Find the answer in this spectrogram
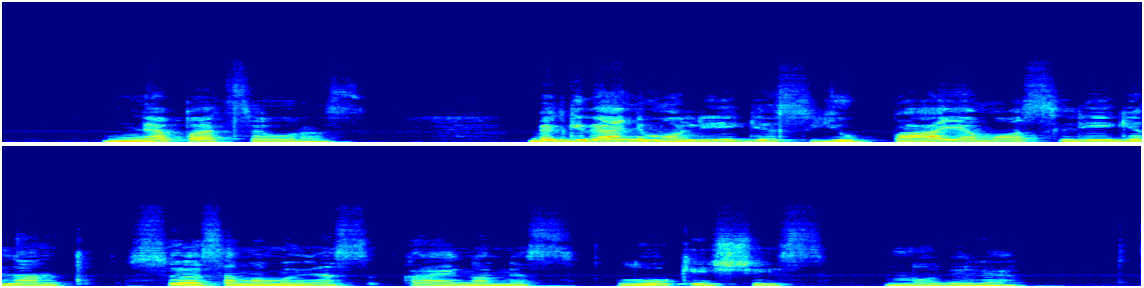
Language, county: Lithuanian, Šiauliai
